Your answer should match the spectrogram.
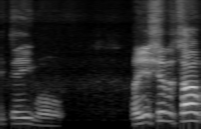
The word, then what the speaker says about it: DeWalt: The emphasis is on the first syllable D.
